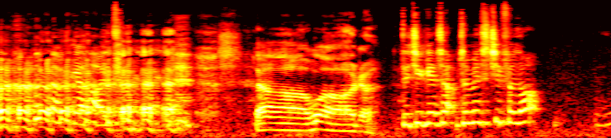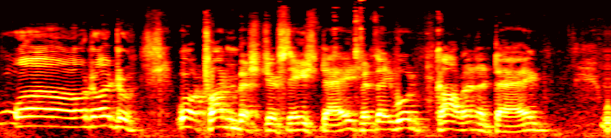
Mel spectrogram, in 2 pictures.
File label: Male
